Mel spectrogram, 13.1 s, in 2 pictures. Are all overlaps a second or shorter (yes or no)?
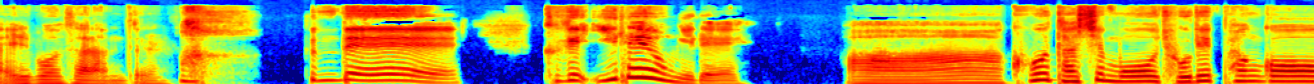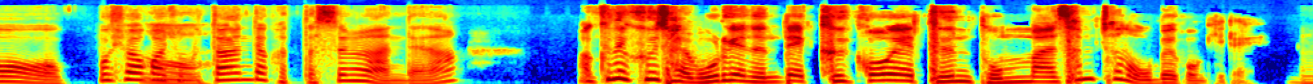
yes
